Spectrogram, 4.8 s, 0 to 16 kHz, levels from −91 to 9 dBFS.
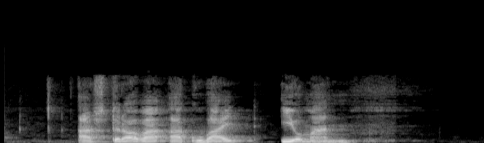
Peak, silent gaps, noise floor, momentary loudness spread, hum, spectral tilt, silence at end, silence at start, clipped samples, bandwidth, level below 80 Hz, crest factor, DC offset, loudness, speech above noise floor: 0 dBFS; none; -77 dBFS; 14 LU; none; -6.5 dB/octave; 1.3 s; 0.8 s; under 0.1%; 7.8 kHz; -58 dBFS; 16 dB; under 0.1%; -15 LUFS; 63 dB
